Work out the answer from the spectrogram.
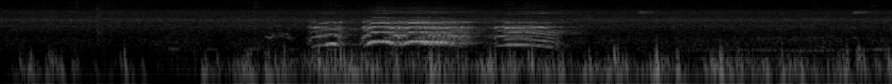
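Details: Chicken on a farm at sunrise, among ducks and goats, gives one hoarse, multi-part crow lasting about a second, rising then dipping at the end, over low farmyard rumble and scattered clucks.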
